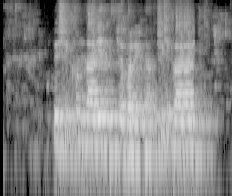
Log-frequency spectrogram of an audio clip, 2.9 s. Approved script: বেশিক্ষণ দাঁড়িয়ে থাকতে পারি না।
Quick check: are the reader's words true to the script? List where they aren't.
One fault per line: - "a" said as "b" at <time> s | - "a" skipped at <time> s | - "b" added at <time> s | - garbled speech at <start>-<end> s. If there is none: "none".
- garbled speech at 2.0-2.4 s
